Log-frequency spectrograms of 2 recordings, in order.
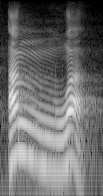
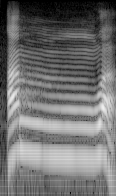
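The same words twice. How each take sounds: No difference in how they are said.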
